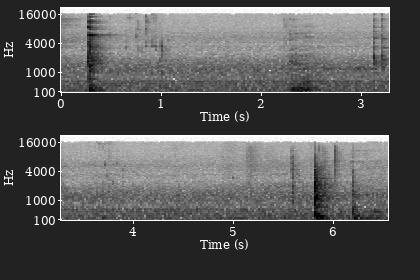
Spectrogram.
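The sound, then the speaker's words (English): Nika is poured from a jigger: a few sharp glassy clinks and brief liquid splashes, spaced irregularly over a faint steady background, with the loudest clink near the end. “Some Nika just poured in my pants.”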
